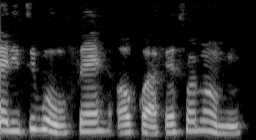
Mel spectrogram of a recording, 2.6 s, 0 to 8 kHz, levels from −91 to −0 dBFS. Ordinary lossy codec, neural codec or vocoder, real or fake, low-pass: none; none; real; none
